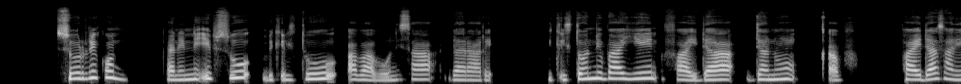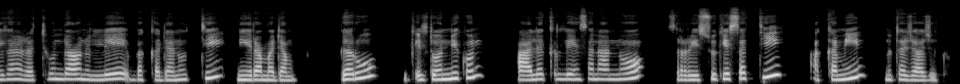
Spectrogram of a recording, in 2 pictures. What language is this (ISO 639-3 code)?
orm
